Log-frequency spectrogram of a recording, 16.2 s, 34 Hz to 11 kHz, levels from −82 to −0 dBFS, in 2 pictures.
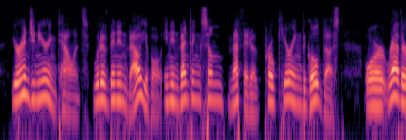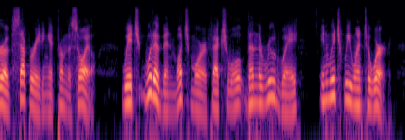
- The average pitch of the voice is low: No, medium, 155 Hz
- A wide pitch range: Yes, wide, 5.8 semitones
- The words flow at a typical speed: Yes, average, 150 wpm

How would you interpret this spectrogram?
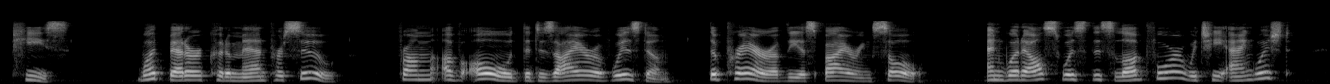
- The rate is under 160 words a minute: Yes, slow, 135 wpm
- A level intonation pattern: No, average, 4.4 semitones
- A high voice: Yes, high, 205 Hz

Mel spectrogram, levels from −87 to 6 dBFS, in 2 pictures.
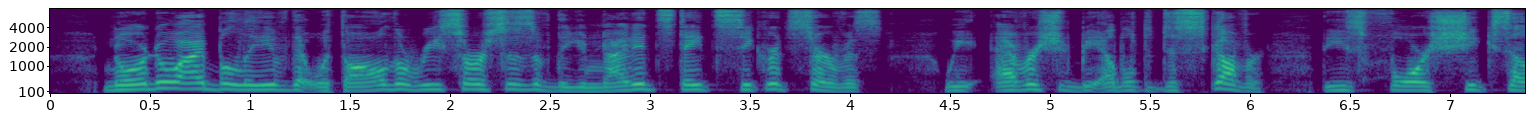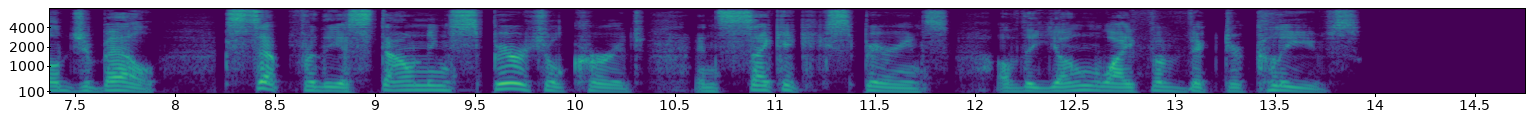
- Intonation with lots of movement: No, average, 4.2 semitones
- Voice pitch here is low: No, medium, 150 Hz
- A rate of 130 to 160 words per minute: No, average, 175 wpm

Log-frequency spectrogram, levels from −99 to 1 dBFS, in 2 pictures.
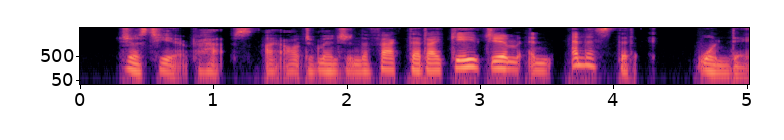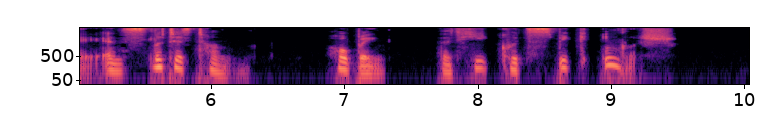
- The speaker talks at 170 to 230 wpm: No, average, 160 wpm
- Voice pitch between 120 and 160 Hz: Yes, low, 135 Hz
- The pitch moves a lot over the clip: Yes, wide, 6.1 semitones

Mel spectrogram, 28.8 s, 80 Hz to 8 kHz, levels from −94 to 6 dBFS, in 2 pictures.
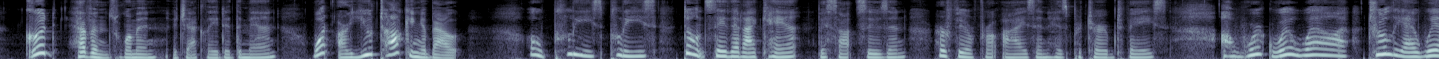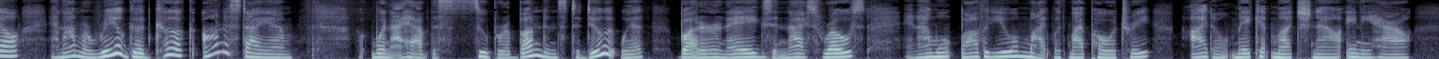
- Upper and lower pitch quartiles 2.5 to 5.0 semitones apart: No, wide, 5.4 semitones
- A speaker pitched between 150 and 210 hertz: Yes, high, 190 Hz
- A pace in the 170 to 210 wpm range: No, average, 160 wpm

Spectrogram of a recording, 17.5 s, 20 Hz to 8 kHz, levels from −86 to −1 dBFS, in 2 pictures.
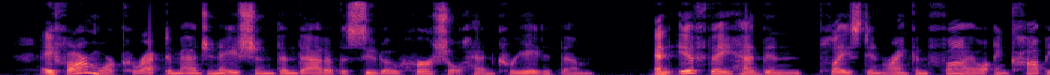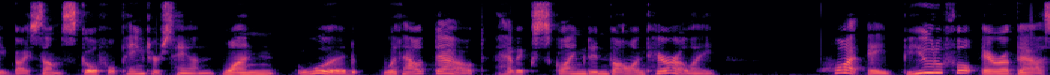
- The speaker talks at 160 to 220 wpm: No, average, 145 wpm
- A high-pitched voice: No, medium, 170 Hz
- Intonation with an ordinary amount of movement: No, wide, 7.2 semitones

